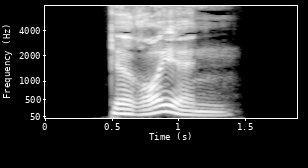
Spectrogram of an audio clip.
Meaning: to repent, regret
- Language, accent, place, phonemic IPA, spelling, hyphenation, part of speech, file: German, Germany, Berlin, /ɡəˈʁɔɪ̯ən/, gereuen, ge‧reu‧en, verb, De-gereuen.ogg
